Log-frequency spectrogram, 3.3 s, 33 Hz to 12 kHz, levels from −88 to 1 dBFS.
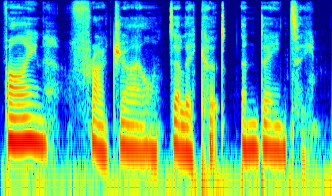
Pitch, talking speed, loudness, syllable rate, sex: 145 Hz, 90 wpm, -18 LUFS, 4.0 syllables/s, male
